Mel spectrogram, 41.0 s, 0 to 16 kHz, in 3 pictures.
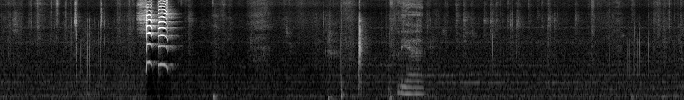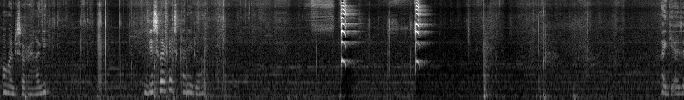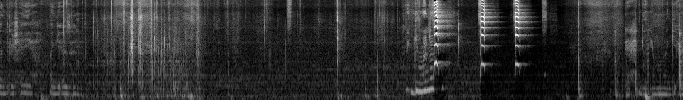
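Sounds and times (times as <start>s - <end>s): rubber duck toy squeaks: 2.8s - 3.6s, 20.4s - 20.9s, 36.0s - 38.0s
rubber duck squeaks: 36.0s - 36.4s.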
